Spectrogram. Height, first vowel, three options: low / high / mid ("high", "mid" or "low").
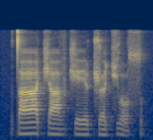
low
